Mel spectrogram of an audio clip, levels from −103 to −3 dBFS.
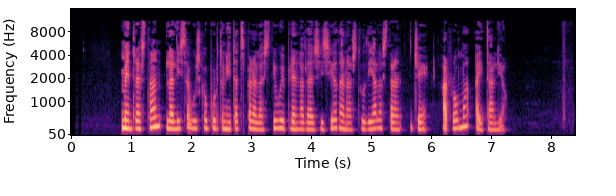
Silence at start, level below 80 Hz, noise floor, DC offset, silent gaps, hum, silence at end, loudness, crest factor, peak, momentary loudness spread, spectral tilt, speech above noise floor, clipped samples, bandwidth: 0.85 s; -74 dBFS; -77 dBFS; under 0.1%; none; none; 1.2 s; -25 LUFS; 24 dB; -2 dBFS; 9 LU; -4.5 dB/octave; 53 dB; under 0.1%; 11.5 kHz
